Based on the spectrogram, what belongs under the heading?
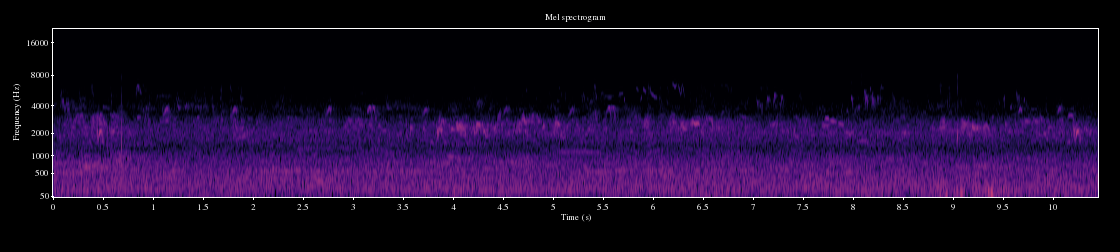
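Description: Near silence: faint outdoor background with small birds chirping briefly now and then.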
